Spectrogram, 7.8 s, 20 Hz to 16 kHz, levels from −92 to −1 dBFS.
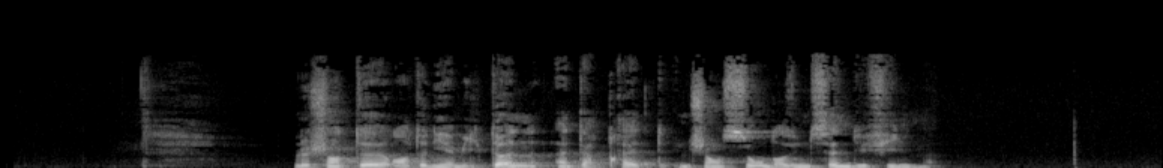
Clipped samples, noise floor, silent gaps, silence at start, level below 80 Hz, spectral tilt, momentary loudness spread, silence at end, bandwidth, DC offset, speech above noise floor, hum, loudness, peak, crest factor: under 0.1%; -78 dBFS; none; 0.95 s; -70 dBFS; -5 dB/octave; 9 LU; 1.55 s; 11.5 kHz; under 0.1%; 49 dB; none; -30 LUFS; -10 dBFS; 22 dB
